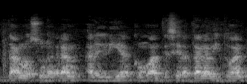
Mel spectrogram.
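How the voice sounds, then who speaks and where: Fairly brisk male speech with noticeable background noise and room echo that can be heard. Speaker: radio host. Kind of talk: radio interview. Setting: radio studio.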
